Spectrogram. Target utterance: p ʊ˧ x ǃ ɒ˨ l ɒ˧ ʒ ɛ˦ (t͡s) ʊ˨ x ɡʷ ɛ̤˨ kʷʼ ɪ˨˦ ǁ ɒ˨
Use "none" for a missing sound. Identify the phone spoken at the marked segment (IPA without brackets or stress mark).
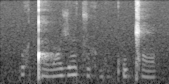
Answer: t͡s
